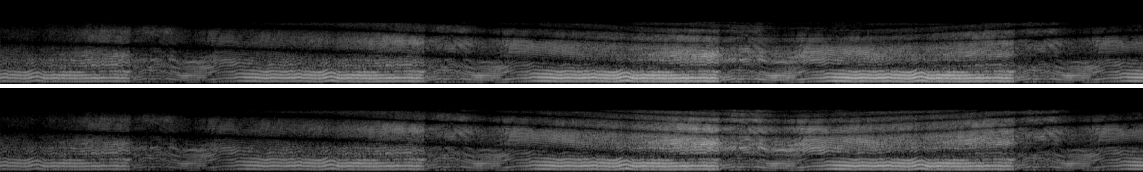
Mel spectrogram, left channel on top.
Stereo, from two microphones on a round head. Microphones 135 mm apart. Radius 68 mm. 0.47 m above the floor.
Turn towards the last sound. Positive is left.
turn(degrees=-30)  # may be behind; listen again after turning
